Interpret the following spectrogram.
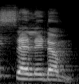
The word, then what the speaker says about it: seldom: Third word की बात करते हैं जो कि है एस से, और इसको प्रोनाउंस करते हैं सेलेडम, SELDOM, सेलेडम।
